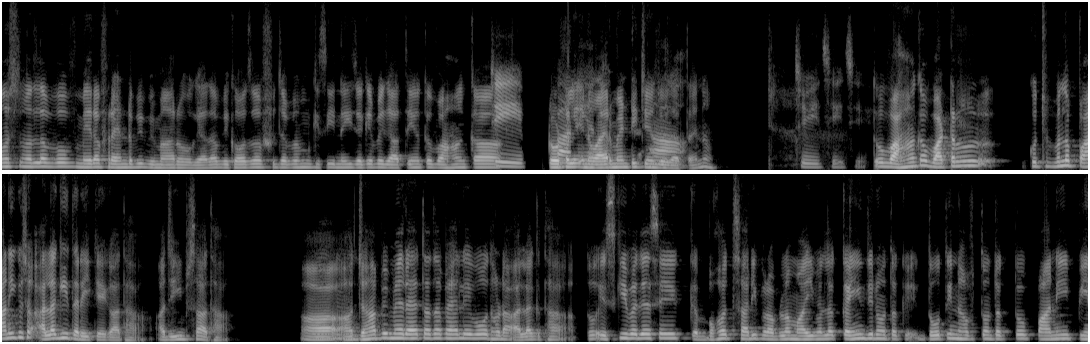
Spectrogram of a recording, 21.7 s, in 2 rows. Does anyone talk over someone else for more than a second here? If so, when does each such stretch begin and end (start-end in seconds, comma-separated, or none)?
5.5-6.9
